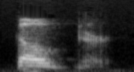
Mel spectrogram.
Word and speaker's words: Felgner: Your co-patent holder, or the co-inventor, if you will, of this tech is Dr. Flegner, right? Philip Felgner, excuse me. – His name is actually pronounced Felgner. – Felgner, yeah.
